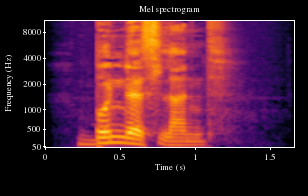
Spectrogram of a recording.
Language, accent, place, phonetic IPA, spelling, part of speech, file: German, Germany, Berlin, [ˈbʊndəsˌlant], Bundesland, noun, De-Bundesland.ogg
- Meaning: 1. federal state (non-sovereign state) 2. One of the 16 federal states of Germany 3. One of the 9 federal states of Austria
